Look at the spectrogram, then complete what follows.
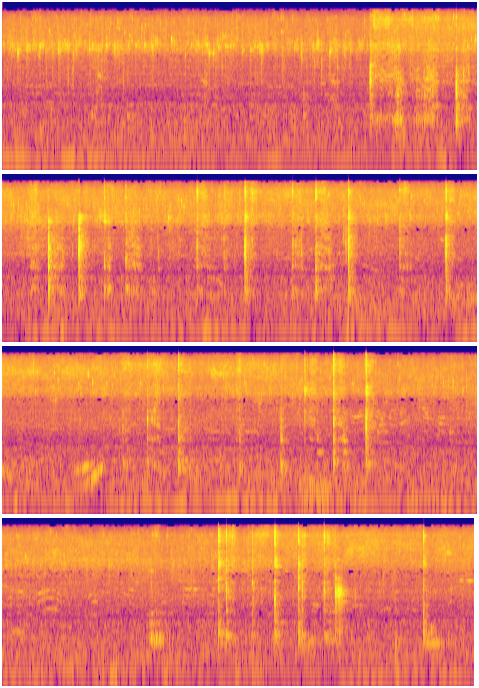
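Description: Vegetables sizzling in oil and sauce in a wok, with a metal ladle stirring and scraping and clinking against the pan. The hiss steps up and irregular sharp clinks of the ladle begin about five seconds in.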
